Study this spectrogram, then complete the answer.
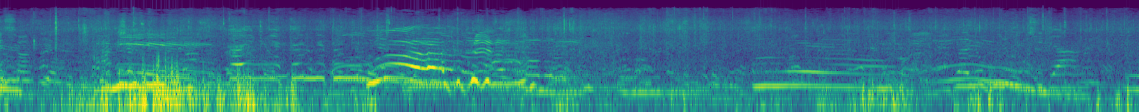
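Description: Young children chatter and call out close by, outdoors.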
